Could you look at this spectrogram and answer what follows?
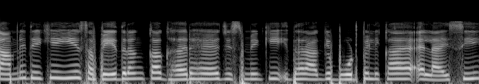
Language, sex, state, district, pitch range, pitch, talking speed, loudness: Hindi, female, Uttar Pradesh, Hamirpur, 240-265 Hz, 250 Hz, 225 wpm, -17 LUFS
